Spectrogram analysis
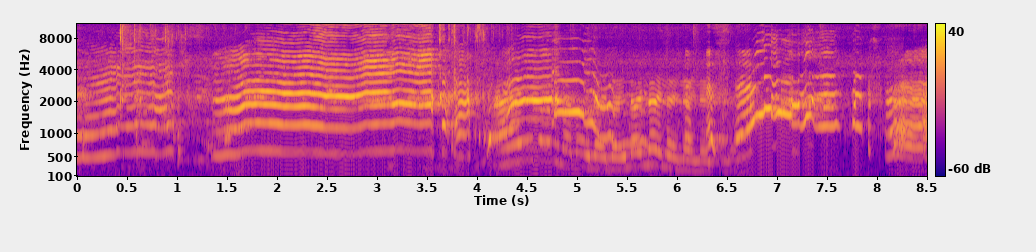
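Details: Loud, sustained high-pitched wails with rising and falling pitch and brief catches of breath from a baby crying during a bath; an ordinary vigorous infant cry.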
